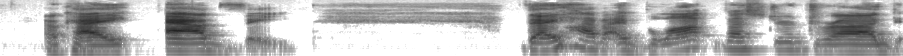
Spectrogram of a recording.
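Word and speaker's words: AbbVie: zeroed in on abbv now this uh brand is spelled this way abb capital v i e okay abby they have a blockbuster drug known as humera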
